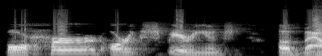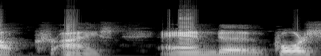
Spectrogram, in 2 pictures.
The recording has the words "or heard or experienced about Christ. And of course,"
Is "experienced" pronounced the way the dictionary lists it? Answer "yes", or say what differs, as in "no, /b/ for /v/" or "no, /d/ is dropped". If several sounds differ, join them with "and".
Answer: yes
